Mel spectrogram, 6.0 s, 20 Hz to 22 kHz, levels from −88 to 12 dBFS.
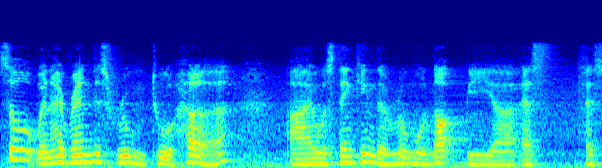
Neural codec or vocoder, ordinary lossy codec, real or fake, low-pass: codec, 16 kHz, 0.4 kbps, LongCat-Audio-Codec; none; fake; none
